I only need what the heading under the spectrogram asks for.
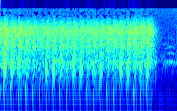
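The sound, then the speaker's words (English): A machine gun fires one rapid, unbroken burst of many loud, evenly spaced shots for about three seconds, then abruptly stops. “Machine gun!”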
